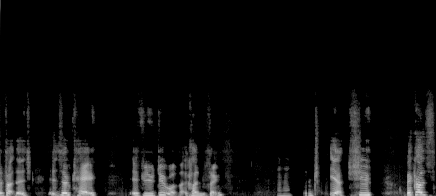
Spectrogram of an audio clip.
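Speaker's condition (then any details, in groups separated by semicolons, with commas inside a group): Spastic quadriplegic cerebral palsy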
